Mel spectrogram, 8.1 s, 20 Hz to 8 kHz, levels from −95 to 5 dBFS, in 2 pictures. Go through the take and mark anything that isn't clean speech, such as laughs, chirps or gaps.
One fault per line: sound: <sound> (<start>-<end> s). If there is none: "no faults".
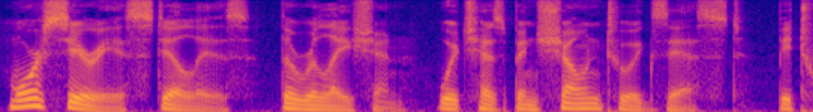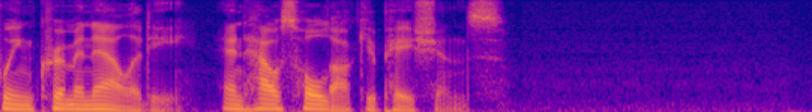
no faults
